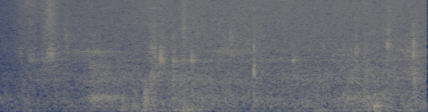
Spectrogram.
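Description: Faint, irregular small clicks and taps of plastic Play-Doh tools and pots being handled on a table, over quiet room tone.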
